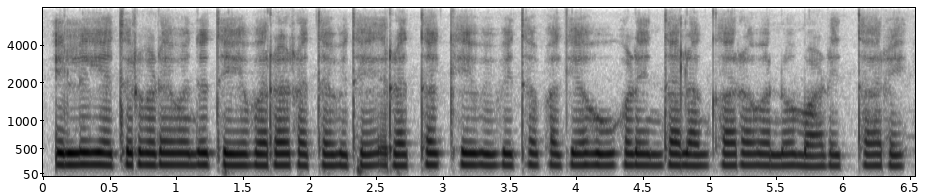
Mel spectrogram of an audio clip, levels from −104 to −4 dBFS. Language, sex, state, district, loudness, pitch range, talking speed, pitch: Kannada, female, Karnataka, Bidar, -15 LUFS, 200-210 Hz, 100 wpm, 205 Hz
